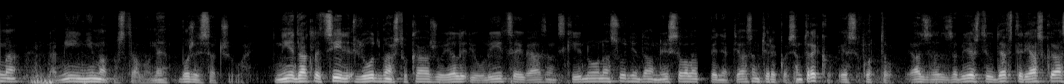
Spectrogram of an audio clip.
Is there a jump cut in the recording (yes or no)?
yes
